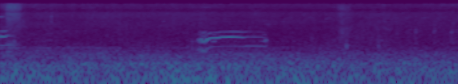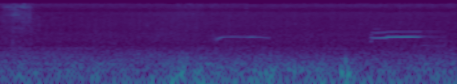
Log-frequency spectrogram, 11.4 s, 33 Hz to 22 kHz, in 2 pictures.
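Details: Three clear, even-pitched meows spaced several seconds apart come from a silver tabby cat rubbing affectionately against someone on 12 August 2024, with a low steady rumble and a few soft knocks behind.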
